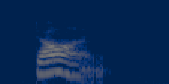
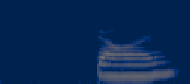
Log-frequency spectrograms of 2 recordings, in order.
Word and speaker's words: dawn: done now the a sound in the word Dawn Dawn Dawn now I will use them both in a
